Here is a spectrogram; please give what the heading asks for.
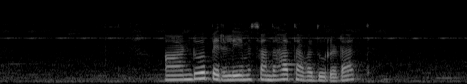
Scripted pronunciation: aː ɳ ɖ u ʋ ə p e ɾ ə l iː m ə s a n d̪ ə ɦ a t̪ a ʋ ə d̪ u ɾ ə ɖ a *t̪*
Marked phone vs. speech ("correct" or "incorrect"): correct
